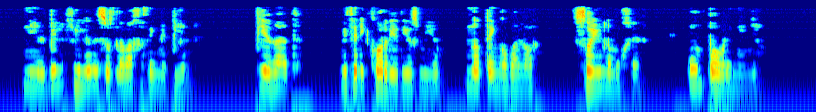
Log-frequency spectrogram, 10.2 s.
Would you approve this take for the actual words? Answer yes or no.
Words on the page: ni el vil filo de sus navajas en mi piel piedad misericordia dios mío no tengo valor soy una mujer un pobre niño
yes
